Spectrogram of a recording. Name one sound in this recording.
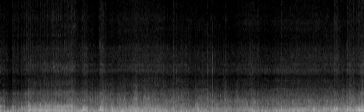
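A dirt bike engine roars up close, revving and shifting in pitch.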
